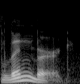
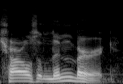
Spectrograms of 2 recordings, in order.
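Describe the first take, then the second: First: The name begins with an N sound, 'Lin'. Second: The name begins with an M sound, 'Lim'. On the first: The speaker calls it right. "It's Lindbergh, I know" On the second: The speaker calls it wrong. "I call him Charles Lindbergh"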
